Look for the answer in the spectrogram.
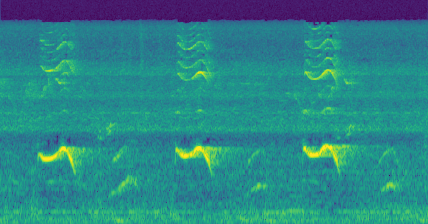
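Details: Asian koel in Nepal giving three clear, mellow whistled notes, each rising then dipping, repeated about every second and a half over a low background rumble.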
